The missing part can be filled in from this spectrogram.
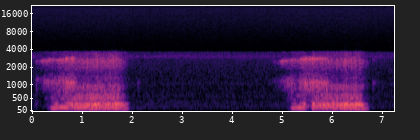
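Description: Two long, loud, rattling snores on breaths in, about five seconds apart, with silence between: snoring during sleep.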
